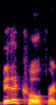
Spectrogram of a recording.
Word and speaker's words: Bitikofer: I have on Zoom with me right now, Austin Bitikofer. Did I pronounce that correctly?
